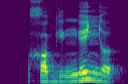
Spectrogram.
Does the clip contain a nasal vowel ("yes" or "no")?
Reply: no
